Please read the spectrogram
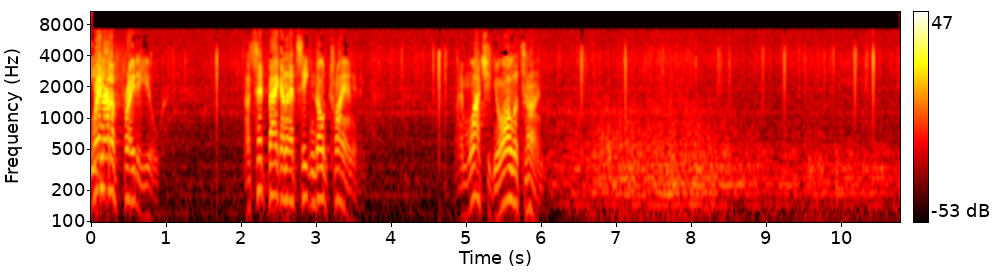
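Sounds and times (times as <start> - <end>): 
speech: 0.0 - 1.1, 2.0 - 3.7, 4.9 - 6.6
steady rain hissing: 0.0 - 10.7
low continuous rumble of thunder: 5.4 - 10.7.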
